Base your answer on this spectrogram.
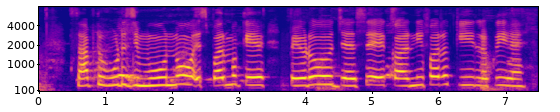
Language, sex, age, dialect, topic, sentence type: Hindi, female, 56-60, Awadhi Bundeli, agriculture, statement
